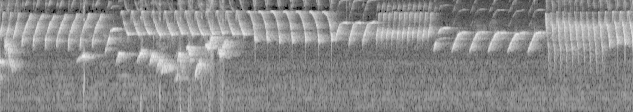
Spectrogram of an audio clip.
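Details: Vigorous canary song for coaxing silent young canaries: dense rolling trills, a brief series of lower descending notes with clicks, then fast repeated chirps and a buzzy high rattle.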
